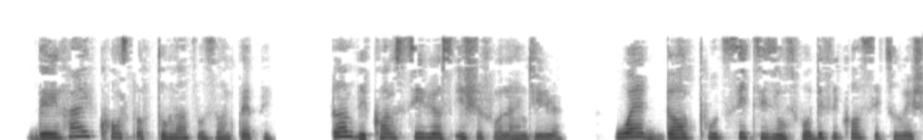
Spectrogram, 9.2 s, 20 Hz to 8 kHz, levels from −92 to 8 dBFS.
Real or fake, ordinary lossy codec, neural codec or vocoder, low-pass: fake; MP3, 24 kbps; codec, 16 kHz, 1 kbps, FunCodec, trained on Chinese and English, 50 frames a second; 7.2 kHz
